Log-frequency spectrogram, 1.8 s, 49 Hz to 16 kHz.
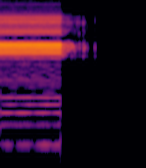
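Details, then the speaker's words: Simplex 4903-9238 fire alarm horn (1999 date code), horn only: steady, high-pitched electronic blare for about three quarters of a second, cutting off cleanly with a faint crackle at the end; normal alarm horn. "now we will be testing the uh horn only it's supposed to sound like a true alert um but in a deeper tone"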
